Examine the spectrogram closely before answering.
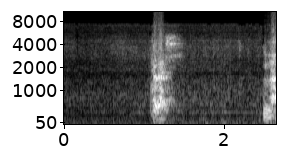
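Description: A man speaks softly and sadly, close by.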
